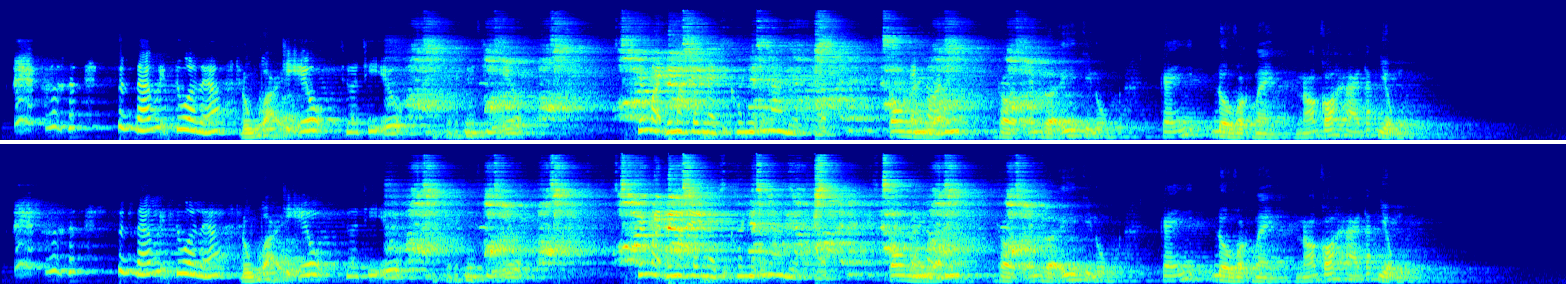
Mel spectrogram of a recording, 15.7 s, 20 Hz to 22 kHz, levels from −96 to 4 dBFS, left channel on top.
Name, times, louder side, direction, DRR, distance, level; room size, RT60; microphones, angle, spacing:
voice 1, 0.1-2.2 2.7-4.1 4.6-5.2 6.4-8.3 9.1-9.6, left 2 dB, 80° left, 5 dB, 2.4 m, -37 dB
voice 2, 2.4-2.9 4.5-4.8 8.9-9.5 10.0-11.1 11.6-14.1, left 1 dB, 10° left, 2 dB, 3.4 m, -36 dB
sound 1, 3.9-10.5, right 6 dB, 40° right, 5.1 m, -34 dB
29.0 x 28.5 x 5.9 m, 1.2 s
head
